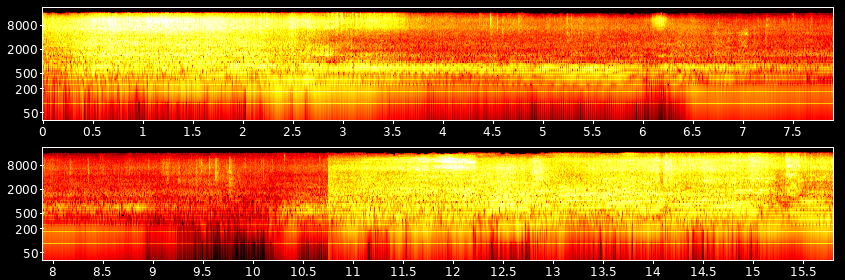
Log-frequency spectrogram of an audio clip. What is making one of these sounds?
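Loose gravel sprays and rattles under spinning tyres.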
